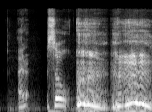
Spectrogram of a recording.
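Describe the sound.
Throat clearing to dislodge a piece of phlegm, heard as a few strained, groan-like voiced bursts that grow longer and louder toward the end.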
